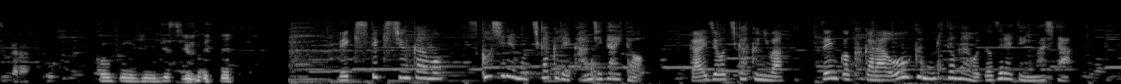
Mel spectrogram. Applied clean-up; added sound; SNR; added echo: classical method Wiener filter.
